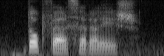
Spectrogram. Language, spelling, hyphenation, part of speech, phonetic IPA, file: Hungarian, dobfelszerelés, dob‧fel‧sze‧re‧lés, noun, [ˈdopfɛlsɛrɛleːʃ], Hu-dobfelszerelés.ogg
- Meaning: drum kit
